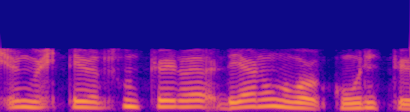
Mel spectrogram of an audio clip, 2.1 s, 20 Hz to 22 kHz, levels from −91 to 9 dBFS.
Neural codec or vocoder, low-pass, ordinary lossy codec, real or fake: autoencoder, 44.1 kHz, a latent of 192 numbers a frame, MeloTTS; 3.6 kHz; AAC, 32 kbps; fake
